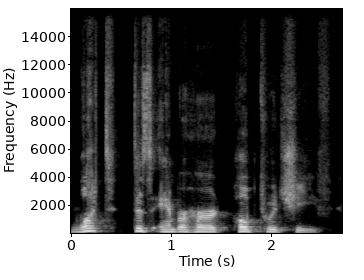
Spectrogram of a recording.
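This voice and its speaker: A man's voice: a little high, animated, unhurried. A man doing a dramatic reading as an indignant, courteous trial lawyer, formal and emphatic as he argues to a judge. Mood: insistent.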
